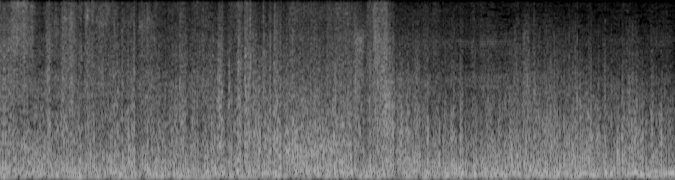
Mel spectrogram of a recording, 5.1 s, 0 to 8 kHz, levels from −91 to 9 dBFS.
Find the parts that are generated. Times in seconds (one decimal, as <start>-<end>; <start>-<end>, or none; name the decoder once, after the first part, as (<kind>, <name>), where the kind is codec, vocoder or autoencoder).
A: 0.0-3.5 (vocoder, Vocos); 4.3-5.1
